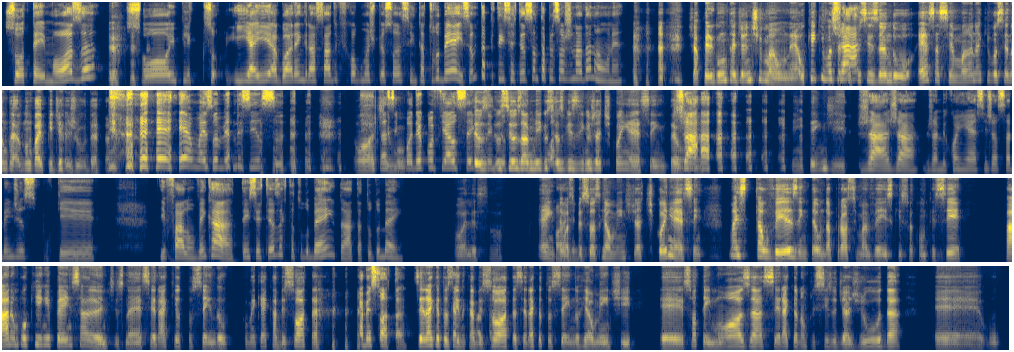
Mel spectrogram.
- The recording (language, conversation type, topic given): Portuguese, advice, Como posso pedir ajuda sem sentir vergonha ou parecer fraco quando estou esgotado no trabalho?
- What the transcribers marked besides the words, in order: laugh; chuckle; chuckle; laugh; laughing while speaking: "É, mais ou menos isso"; laugh; chuckle; laugh; tapping; chuckle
